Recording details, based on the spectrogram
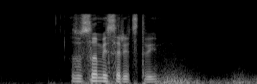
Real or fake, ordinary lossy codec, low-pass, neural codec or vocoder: real; none; 10.8 kHz; none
